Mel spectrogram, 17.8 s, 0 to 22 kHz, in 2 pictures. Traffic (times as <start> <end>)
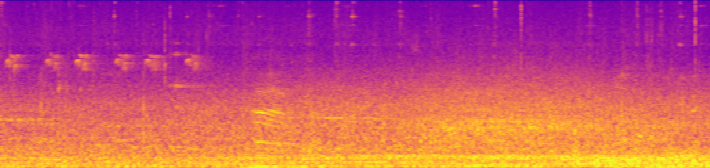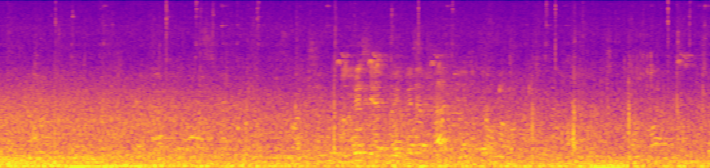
0.0 12.5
